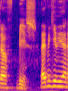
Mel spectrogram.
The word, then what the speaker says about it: bir: So bir in Turkish is one. And if you want to say bir when you're ordering something, we will use bi instead of bir.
